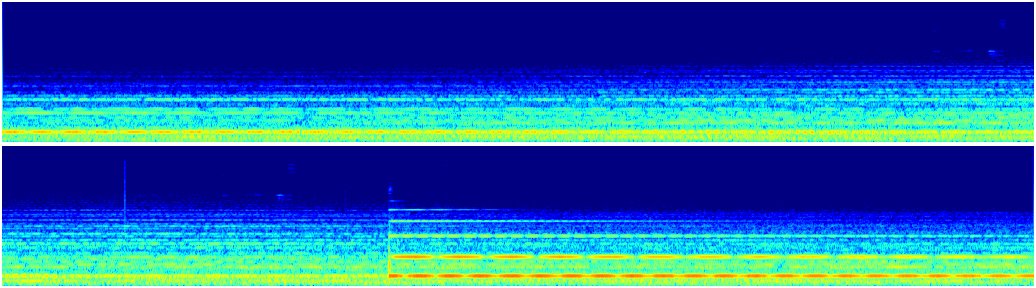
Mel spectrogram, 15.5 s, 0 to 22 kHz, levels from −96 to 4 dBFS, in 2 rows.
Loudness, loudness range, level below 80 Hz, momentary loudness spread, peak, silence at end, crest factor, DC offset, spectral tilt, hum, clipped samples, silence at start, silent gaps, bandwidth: -26 LUFS; 12 LU; -50 dBFS; 13 LU; -10 dBFS; 0 s; 16 dB; under 0.1%; -9 dB/octave; none; under 0.1%; 0 s; none; 3.6 kHz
